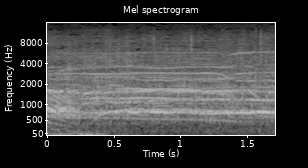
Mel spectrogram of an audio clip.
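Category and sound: crowd, crowd cheering and applause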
